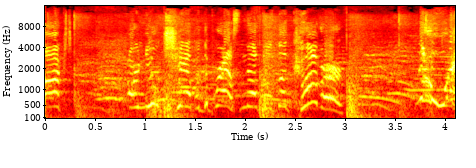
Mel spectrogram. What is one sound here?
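Bodies thud on a wrestling mat.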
